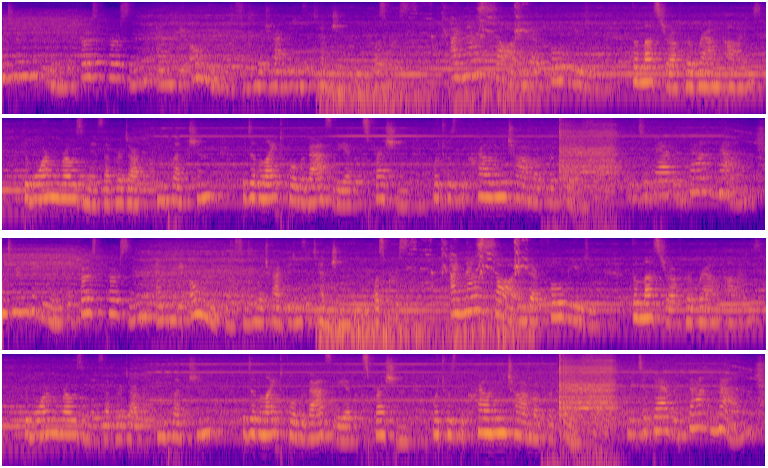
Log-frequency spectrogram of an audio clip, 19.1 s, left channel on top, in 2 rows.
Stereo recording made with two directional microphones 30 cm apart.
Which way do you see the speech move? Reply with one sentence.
In this clip you hear the speech go left and come back.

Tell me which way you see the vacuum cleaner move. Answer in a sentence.
In this clip you hear the vacuum cleaner move from right to left and back again.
